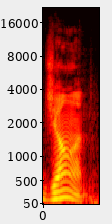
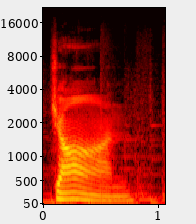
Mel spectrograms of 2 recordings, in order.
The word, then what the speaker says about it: Jean: It's pronounced like Sean, but with a J sound. No, but they say it John.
